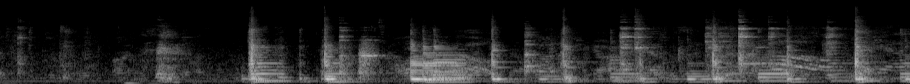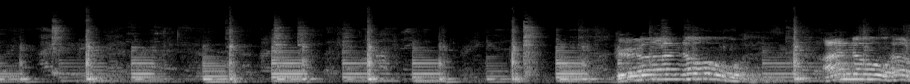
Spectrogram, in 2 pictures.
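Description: Metal-bodied resonator guitar played in a blues style, plucked notes starting about two and a half seconds in after a near-quiet opening. Near the end a man's singing voice comes in over the guitar, and the level rises.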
